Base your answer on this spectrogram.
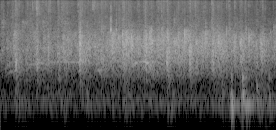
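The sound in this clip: Audience applause welcoming a preacher to the pulpit at a church service, steady sustained clapping from many hands, fairly faint and even throughout.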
